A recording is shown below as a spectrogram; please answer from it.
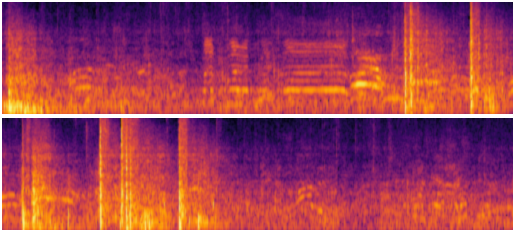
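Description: Black-powder flintlock muskets fired by a line of infantry in a ragged volley: six sharp shots in about three seconds, starting some four seconds in.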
